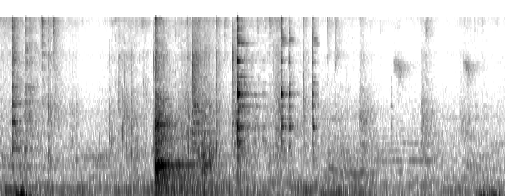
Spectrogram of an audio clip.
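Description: Metal clicks and clinks from bicycle parts being handled and fitted at a chrome handlebar, the loudest knock about a second and a half in and sharper clicks shortly after. Background music runs quietly underneath.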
